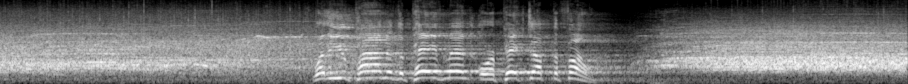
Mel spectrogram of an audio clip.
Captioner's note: cheers, applause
